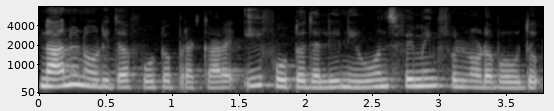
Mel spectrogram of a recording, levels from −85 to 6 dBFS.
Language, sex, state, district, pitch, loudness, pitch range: Kannada, female, Karnataka, Bellary, 220 Hz, -18 LUFS, 210-245 Hz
